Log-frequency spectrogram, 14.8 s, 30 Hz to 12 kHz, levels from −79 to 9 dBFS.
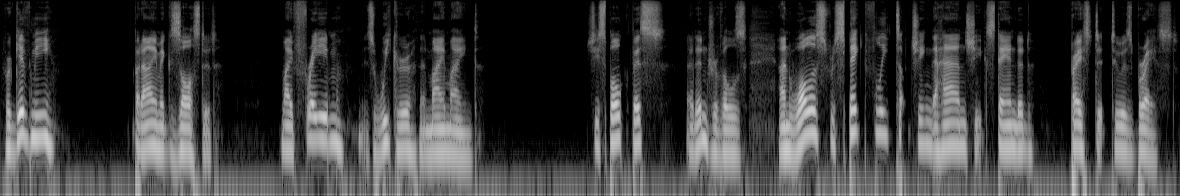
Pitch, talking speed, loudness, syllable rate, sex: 135 Hz, 120 wpm, -19 LUFS, 4.7 syllables/s, male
